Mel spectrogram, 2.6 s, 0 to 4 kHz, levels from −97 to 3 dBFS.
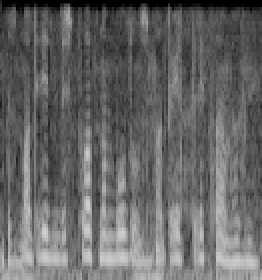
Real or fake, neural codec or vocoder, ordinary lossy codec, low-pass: fake; autoencoder, 22.05 kHz, a latent of 192 numbers a frame, VITS, trained on many speakers; none; 3.6 kHz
